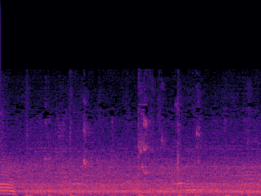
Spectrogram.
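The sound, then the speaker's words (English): Basketball dribbled on the court during a college game featuring Wisconsin: several low, thumping bounces in a steady rhythm beneath a constant roar of crowd noise. “Dribbles up top”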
